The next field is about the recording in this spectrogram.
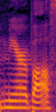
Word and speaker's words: Mirabal: You tell this story about the Mirabal sisters.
